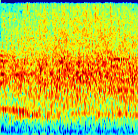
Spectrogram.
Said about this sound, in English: The people in that room should all be better educated on this than to clap for that live.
